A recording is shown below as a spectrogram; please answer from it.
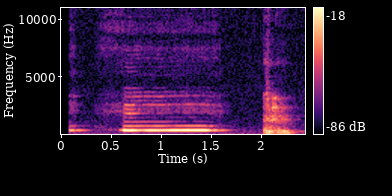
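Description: A single steady pitched note with overtones, held for about a second after a short blip at the start.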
